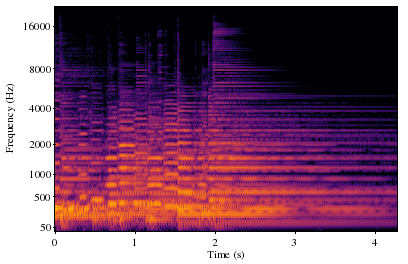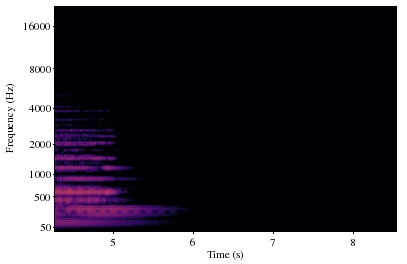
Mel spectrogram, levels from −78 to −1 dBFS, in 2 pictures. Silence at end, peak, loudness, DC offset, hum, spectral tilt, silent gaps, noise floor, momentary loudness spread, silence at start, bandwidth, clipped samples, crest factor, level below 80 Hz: 3.5 s; -6 dBFS; -21 LUFS; under 0.1%; none; -5.5 dB/octave; none; under -90 dBFS; 22 LU; 0 s; 17.5 kHz; under 0.1%; 18 dB; -56 dBFS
